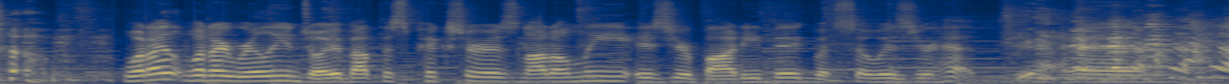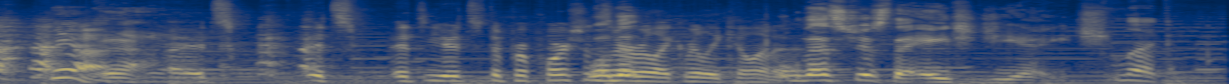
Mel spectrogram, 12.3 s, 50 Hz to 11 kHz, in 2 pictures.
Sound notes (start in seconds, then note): 5.0 people laughing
